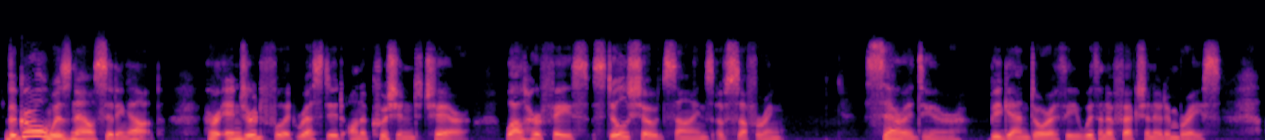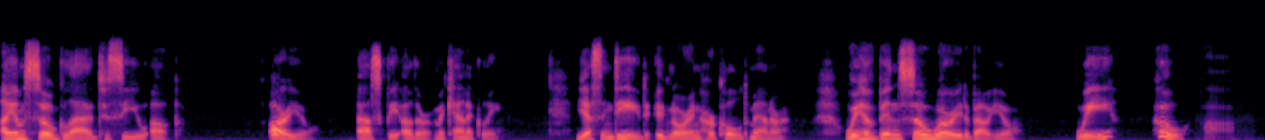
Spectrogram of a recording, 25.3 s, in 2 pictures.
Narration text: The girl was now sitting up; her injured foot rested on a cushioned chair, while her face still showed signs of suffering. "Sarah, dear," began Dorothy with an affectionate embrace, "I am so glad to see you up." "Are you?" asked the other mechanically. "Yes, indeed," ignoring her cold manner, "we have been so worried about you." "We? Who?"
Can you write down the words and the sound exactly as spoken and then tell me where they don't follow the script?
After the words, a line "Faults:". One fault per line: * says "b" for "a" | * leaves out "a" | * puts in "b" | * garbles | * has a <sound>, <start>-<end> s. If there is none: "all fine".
The girl was now sitting up; her injured foot rested on a cushioned chair, while her face still showed signs of suffering. "Sarah, dear," began Dorothy with an affectionate embrace, "I am so glad to see you up." "Are you?" asked the other mechanically. "Yes, indeed," ignoring her cold manner, "we have been so worried about you." "We? Who?"
Faults:
* has a laugh, 24.6-25.0 s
